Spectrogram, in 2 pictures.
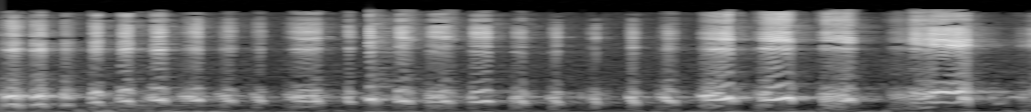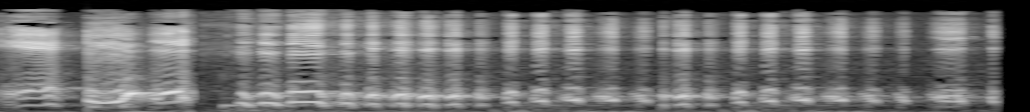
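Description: High-pitched laughter in a long run of quick, rhythmic bursts, pausing briefly twice, then cutting off sharply at the end.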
